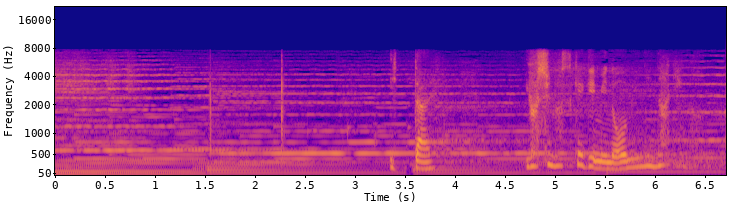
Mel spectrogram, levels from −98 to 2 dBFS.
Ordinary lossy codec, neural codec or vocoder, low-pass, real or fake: none; none; none; real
